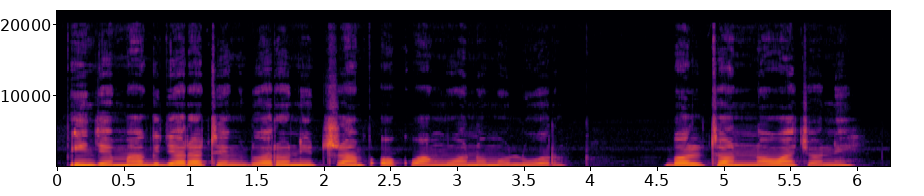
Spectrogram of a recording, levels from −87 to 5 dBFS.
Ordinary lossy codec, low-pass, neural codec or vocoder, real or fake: none; none; none; real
